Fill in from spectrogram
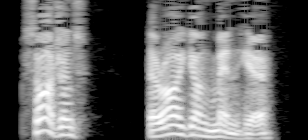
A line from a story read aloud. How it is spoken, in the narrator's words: snapped Blouse, blushing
